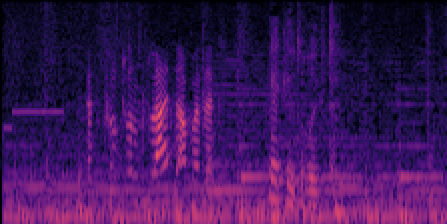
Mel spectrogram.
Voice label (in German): Telefonstimme; AlaskaDaily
